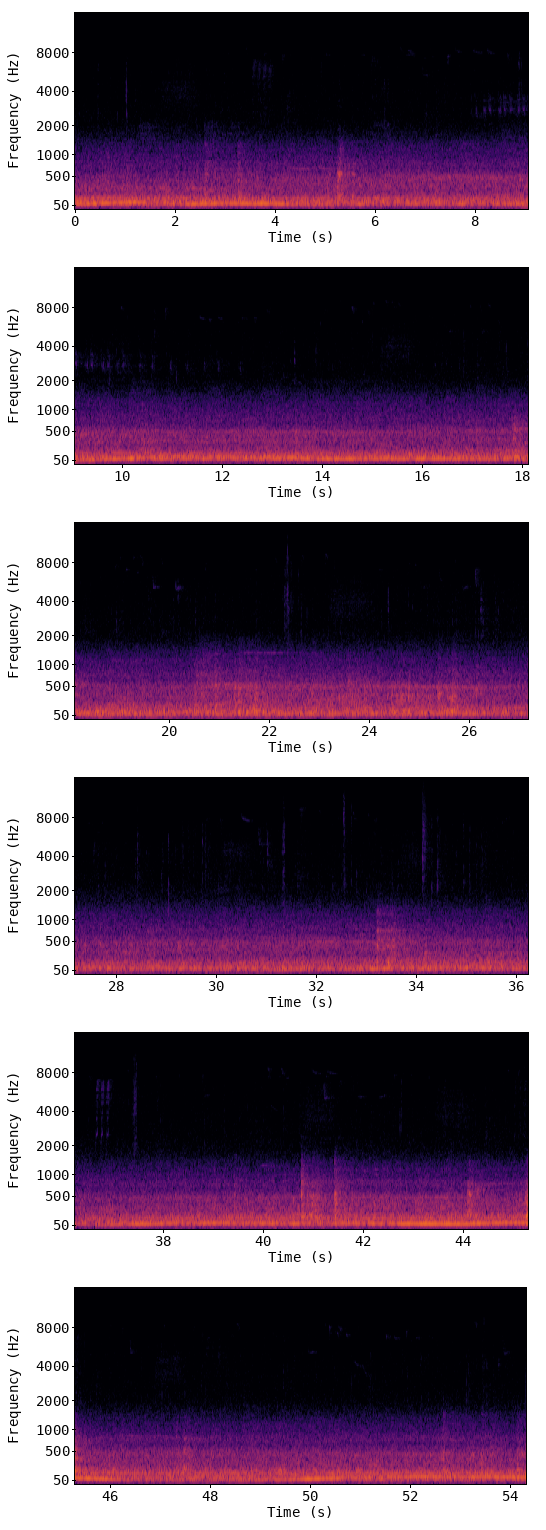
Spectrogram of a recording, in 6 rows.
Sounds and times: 12.4s distant sounds of work 54.3s

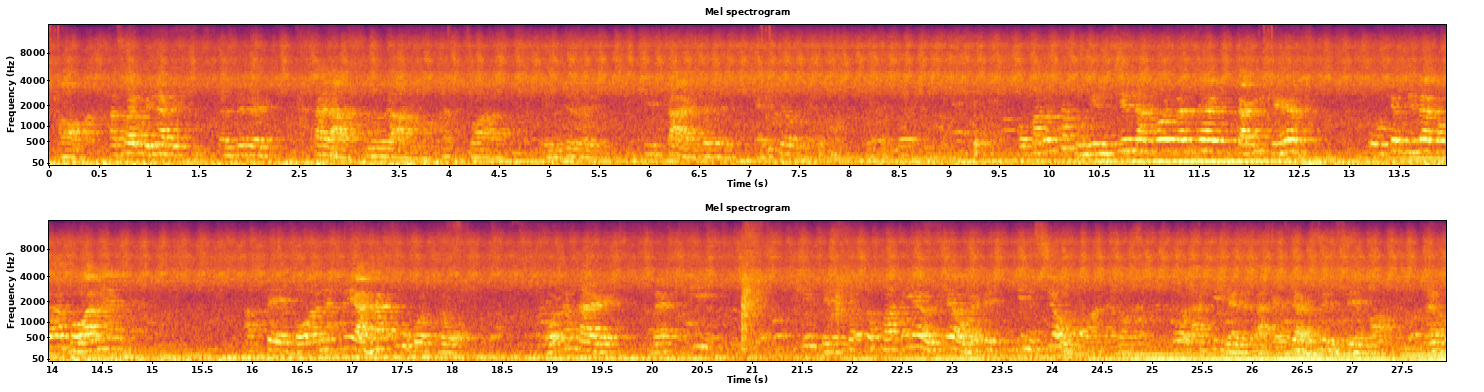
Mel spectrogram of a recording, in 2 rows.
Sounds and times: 0.0s Cicadas sound 27.9s
0.0s Traffic sound 27.9s

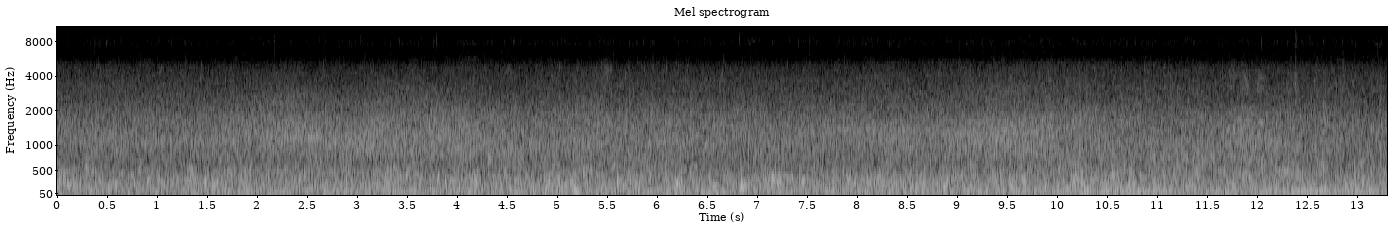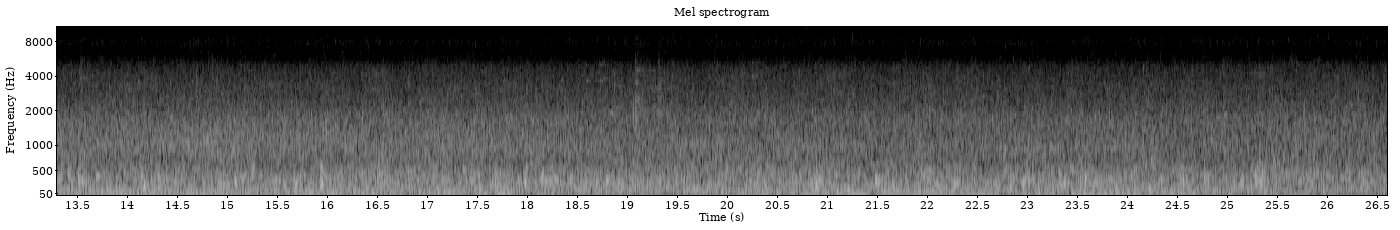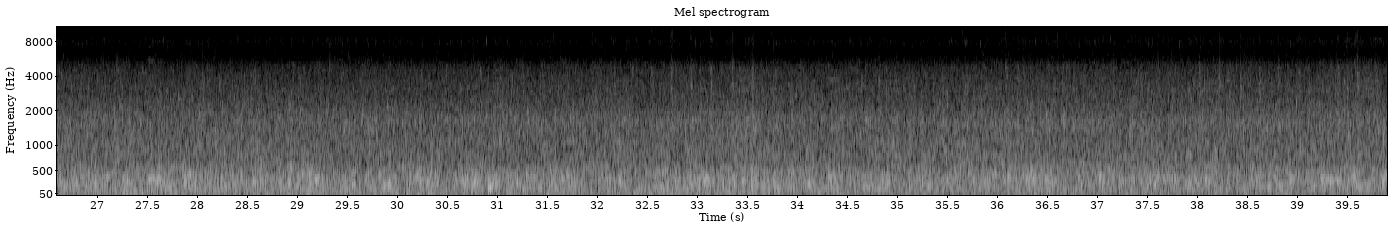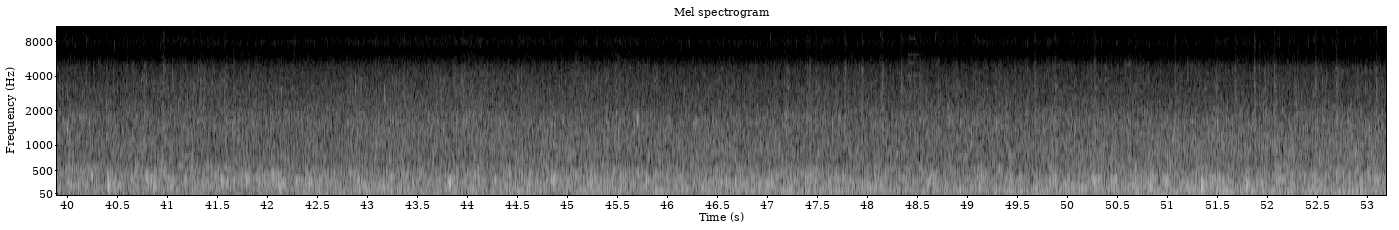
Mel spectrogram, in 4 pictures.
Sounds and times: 0.0s traffic 26.0s
0.0s waterspout fountain 53.1s
0.0s bubbly drainage 53.1s
37.5s traffic 53.1s

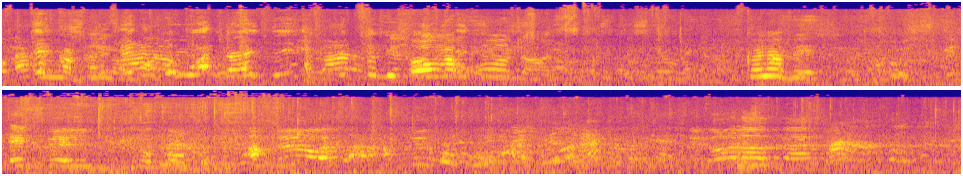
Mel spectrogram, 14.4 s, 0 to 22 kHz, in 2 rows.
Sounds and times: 0.0s Children talking loudly 4.7s
5.5s Children talking loudly 14.3s

